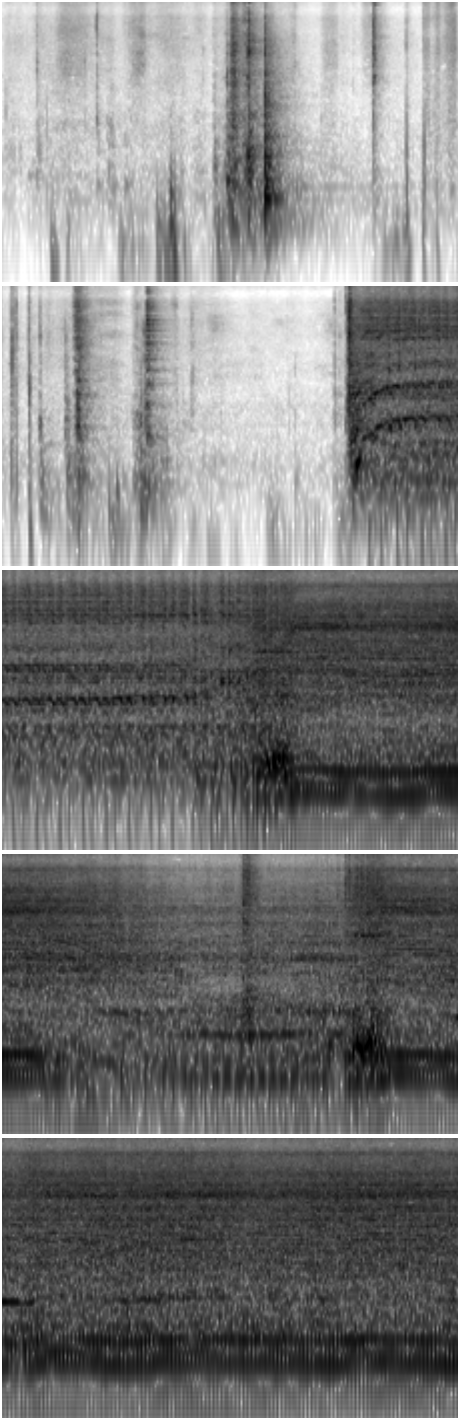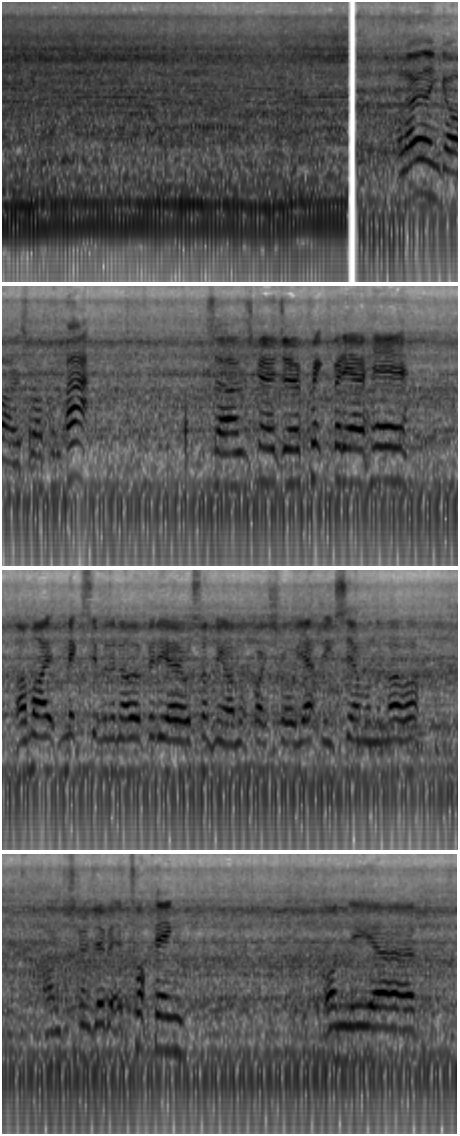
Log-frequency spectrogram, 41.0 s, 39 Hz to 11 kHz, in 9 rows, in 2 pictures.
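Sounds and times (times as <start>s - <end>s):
starter motor cranking: 8.0s - 15.4s
mower engine running: 8.0s - 41.0s.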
